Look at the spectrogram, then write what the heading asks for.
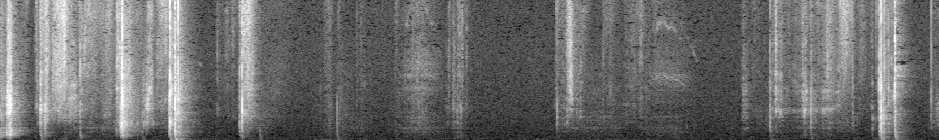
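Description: Spirit Animal Oracle cards are shuffled and drawn in quiet, crisp riffles and taps, bunched near the start and the end with near-silent gaps between.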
